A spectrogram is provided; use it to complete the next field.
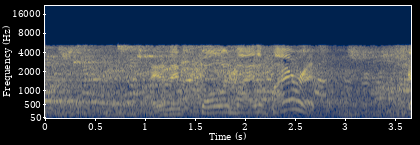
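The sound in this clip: A basketball bounces on the court during a game, with repeated dribbles under a commentator's voice and crowd hubbub.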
